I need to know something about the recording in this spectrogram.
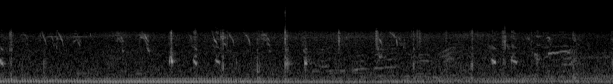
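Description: Domestic hens clucking softly as they peck grain from a plastic bowl, with many quick, sharp taps of beaks on the bowl.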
